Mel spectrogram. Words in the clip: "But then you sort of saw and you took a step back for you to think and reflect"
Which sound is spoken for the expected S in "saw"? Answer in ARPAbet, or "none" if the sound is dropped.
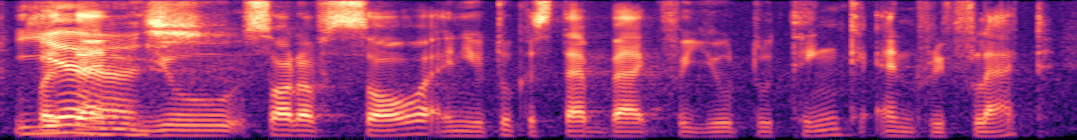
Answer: S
